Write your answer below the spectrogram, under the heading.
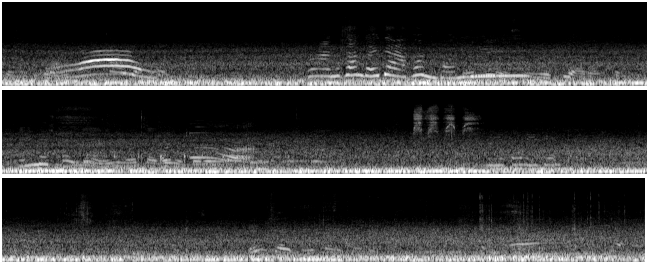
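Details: Stray street cat being petted outdoors, giving several arched, rising-then-falling meows in the first nine seconds, a few harmonics stacked above each, then growing quieter; a steady low hum and scattered clicks run underneath throughout.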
